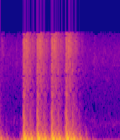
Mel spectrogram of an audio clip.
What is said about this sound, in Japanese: なおも不気味なノックの音は止まなかった。いつまでも続くような感じの嫌なノックの音。ノイローゼにでもなりそうだ。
